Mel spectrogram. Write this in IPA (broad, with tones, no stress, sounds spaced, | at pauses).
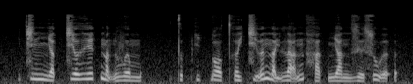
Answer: t͡ɕ ə˧ n ɲ a˨˩ t̚ t͡ɕ əː˧ ɣ e˦˥ t̚ m a̰˧˨ n v ə˨˩ m | t̪ ə˨˩ p̚ k i˨˩ k̚ ɗ ɔ˨˩ t̪ʰ ə˨˩ j t͡ɕ ɨ̰˧˥ ə̯ n a̰˧˨ j l a̰˧˥ n h a˨˩ t̚ ɲ a˨˩ n z ɨ˧˩ s ṵ˧˨ ə̯ ʔ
